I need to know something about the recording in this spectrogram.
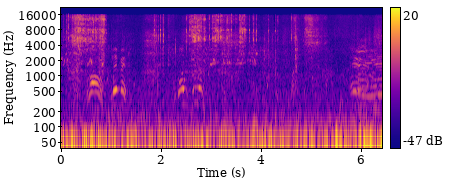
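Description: Spinning reel being cranked, a mechanical whirring in spells over steady wind noise on the microphone.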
